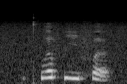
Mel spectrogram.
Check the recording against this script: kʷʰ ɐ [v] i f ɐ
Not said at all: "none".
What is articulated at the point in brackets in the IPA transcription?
f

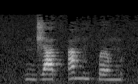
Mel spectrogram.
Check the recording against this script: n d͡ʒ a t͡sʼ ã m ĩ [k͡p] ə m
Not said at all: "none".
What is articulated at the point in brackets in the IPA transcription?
k͡p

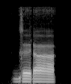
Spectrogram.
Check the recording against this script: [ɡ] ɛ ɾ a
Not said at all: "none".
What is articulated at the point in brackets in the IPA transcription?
ɡ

